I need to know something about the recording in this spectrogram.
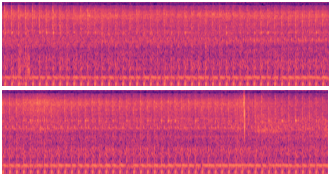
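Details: Yamaha Spark Nano scooter after fixing oil pushed out the breather and white smoke from overfilled engine oil: oil changed, clogged air filter replaced, carb and exhaust cleaned; small single thumps evenly at steady idle, no misses, knocks or rattles, running normally.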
